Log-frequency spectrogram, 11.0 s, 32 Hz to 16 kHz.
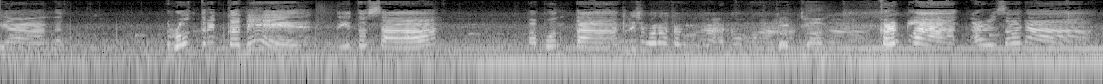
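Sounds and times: car engine and road hum: 0:00.0 - 0:11.0.

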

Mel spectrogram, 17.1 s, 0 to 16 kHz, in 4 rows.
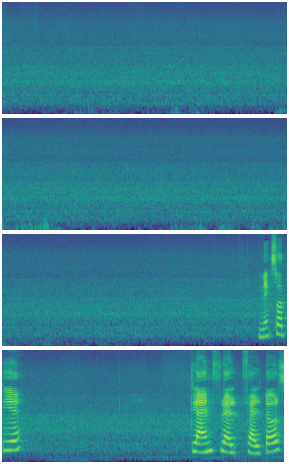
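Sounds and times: microphone hiss: 0:00.0 - 0:17.0.

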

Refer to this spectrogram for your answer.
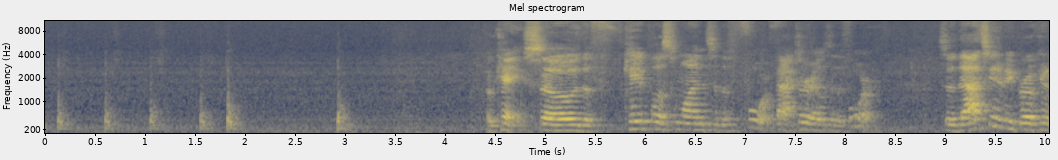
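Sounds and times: stylus tapping on touchscreen: 0:00.0 - 0:02.0, 0:02.9 - 0:03.2.

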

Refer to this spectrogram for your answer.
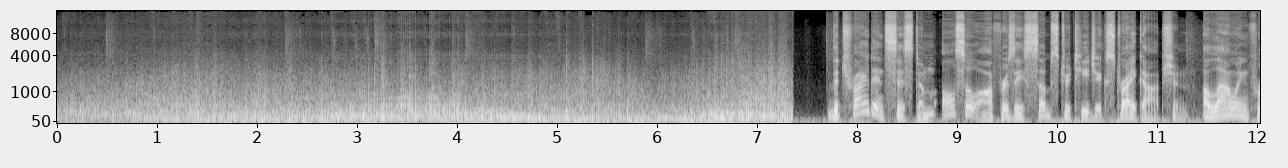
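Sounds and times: rocket motors rumbling: 0:00.0 - 0:07.4.

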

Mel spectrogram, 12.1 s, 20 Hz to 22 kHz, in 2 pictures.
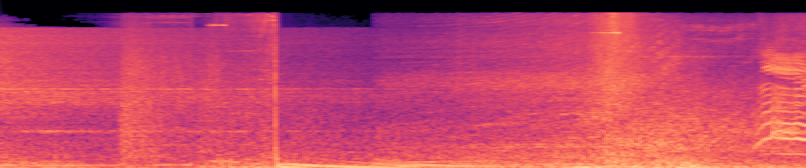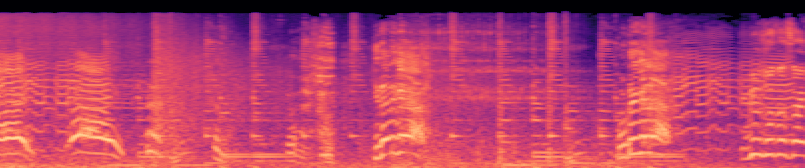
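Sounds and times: sharp hit: 0:00.0 - 0:05.7
low drone tones: 0:00.0 - 0:10.7
whoosh: 0:00.8 - 0:05.7.

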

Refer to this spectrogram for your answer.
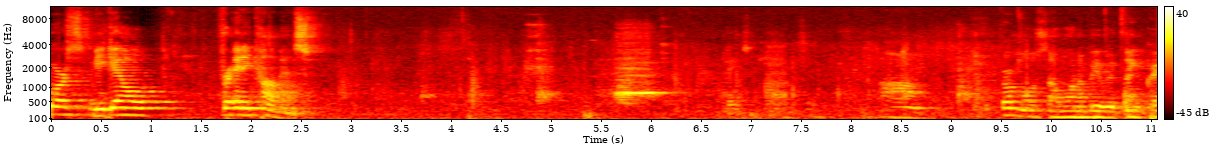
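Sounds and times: brief ringing tone: 0:05.6 - 0:06.2.

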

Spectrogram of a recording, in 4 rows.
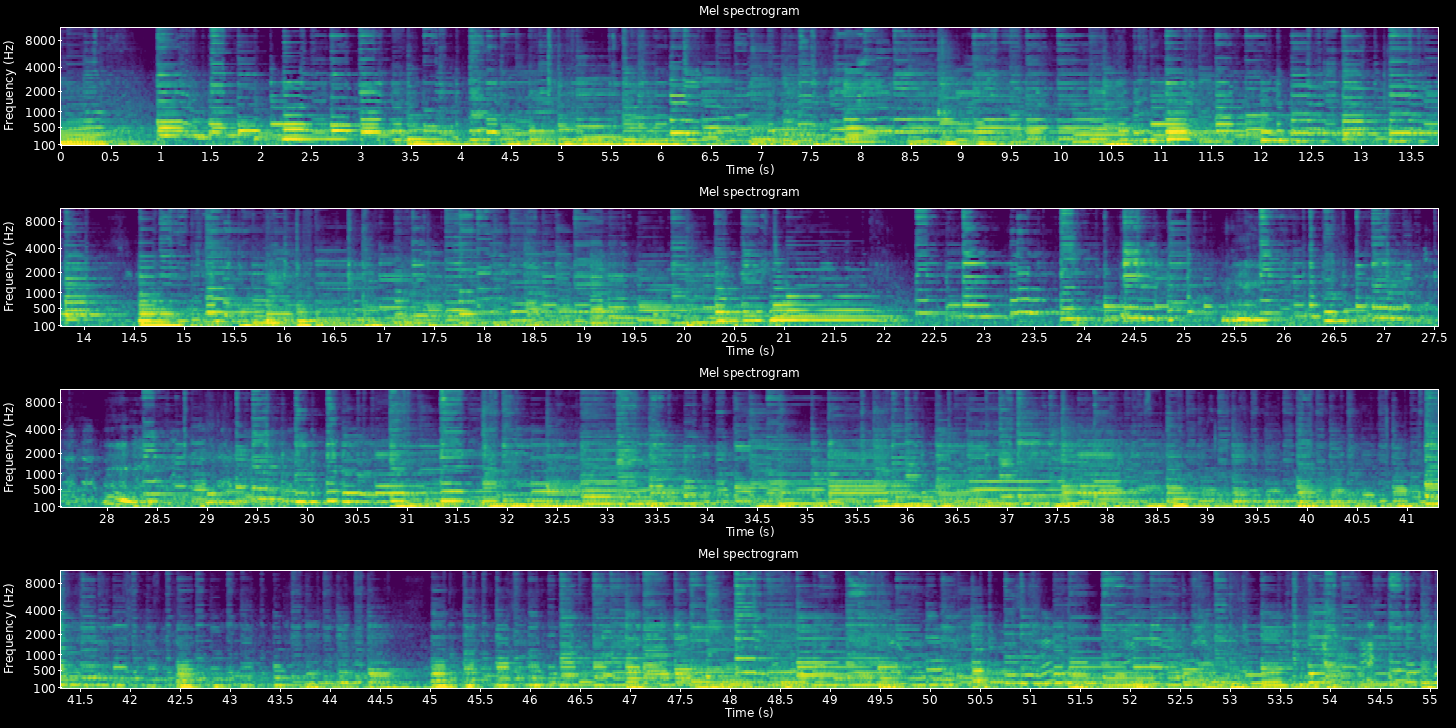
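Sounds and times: fingerstyle acoustic guitar: 0:00.0 - 0:55.0.

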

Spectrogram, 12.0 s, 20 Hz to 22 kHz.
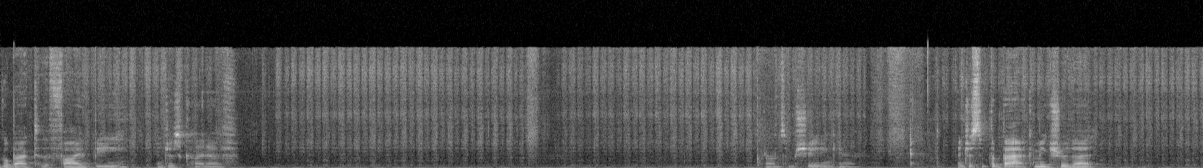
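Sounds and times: steady low hum: 0:00.0 - 0:12.0
pencil scratching on paper: 0:00.5 - 0:02.2, 0:02.8 - 0:08.4, 0:09.4 - 0:12.0.

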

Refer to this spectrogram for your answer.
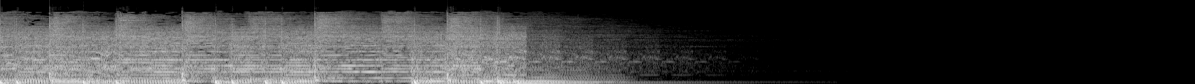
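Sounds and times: final chord of pop-punk song: 0:00.0 - 0:07.3.

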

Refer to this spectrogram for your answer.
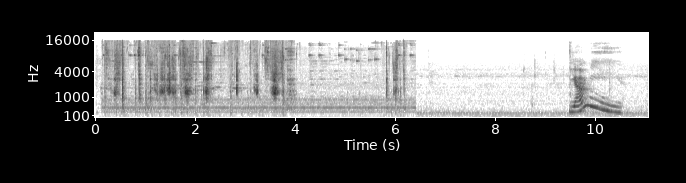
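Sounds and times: spoon scraping in saucepan: 0:00.0 - 0:06.4
steady hum: 0:00.0 - 0:08.4.

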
